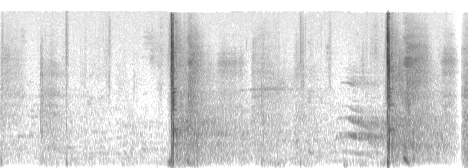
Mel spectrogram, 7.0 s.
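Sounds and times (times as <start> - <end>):
racket hitting ball in tennis practice at the David Lloyd Tennis Centre: 2.5 - 4.6, 5.7 - 6.6.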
